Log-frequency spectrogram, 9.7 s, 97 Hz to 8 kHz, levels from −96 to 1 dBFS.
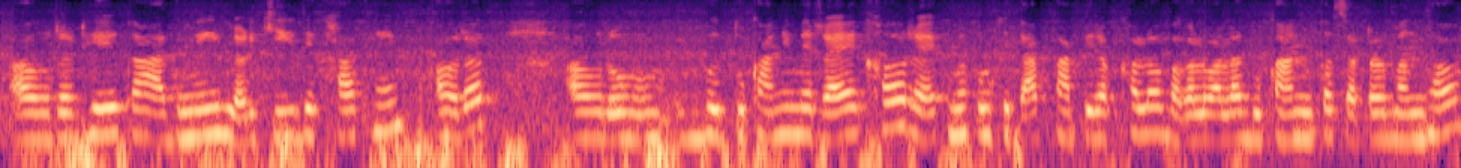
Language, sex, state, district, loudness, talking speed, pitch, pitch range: Bhojpuri, female, Bihar, East Champaran, -12 LUFS, 155 wpm, 215 Hz, 205-230 Hz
